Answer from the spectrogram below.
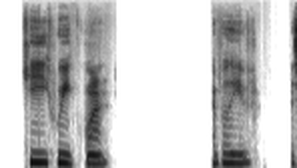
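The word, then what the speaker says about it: Ke Huy Quan: found it right now Oh, sorry for my pronunciation. Ki uh Kiwi Kuan. Kiwi. I'm sorry that's so bad. It's It's K E space H u Y space Q U A N. Kiwi Kuan, I believe is how you pronounce it.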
